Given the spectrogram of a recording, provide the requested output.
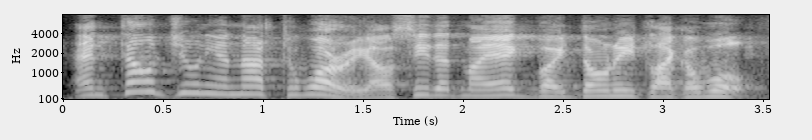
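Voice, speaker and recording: An actor playing a sarcastic, conniving working-class neighbor in a 1940s radio sitcom, talking in slangy broken grammar. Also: male voice, high-pitched, very animated, fairly quick. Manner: sarcastic, ungrammatical. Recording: muffled 1940s radio recording, faint noise.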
